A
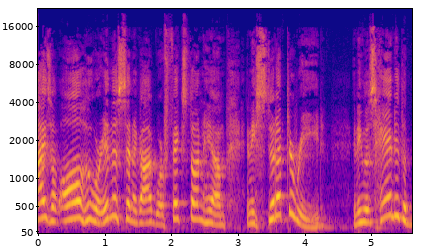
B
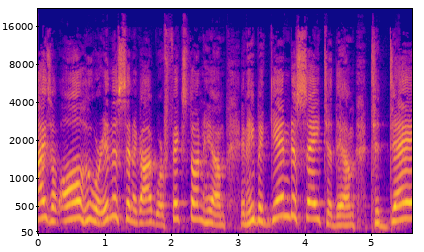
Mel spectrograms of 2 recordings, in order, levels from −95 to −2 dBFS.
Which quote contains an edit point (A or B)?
A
